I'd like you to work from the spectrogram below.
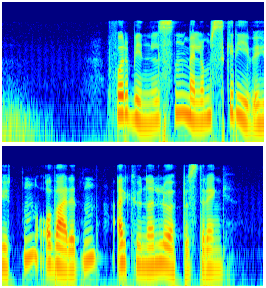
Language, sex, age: Norwegian, female, 35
